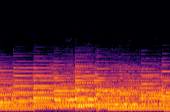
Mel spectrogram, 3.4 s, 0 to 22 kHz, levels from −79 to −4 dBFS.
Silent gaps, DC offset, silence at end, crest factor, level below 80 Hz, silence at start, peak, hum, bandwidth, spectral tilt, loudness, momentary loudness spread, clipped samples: none; under 0.1%; 0 s; 14 dB; -48 dBFS; 0 s; -2 dBFS; none; 4.9 kHz; -11 dB/octave; -17 LUFS; 4 LU; under 0.1%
